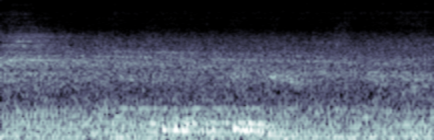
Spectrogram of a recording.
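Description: An Imandin pigeon, a red-eyed breeding bird, gives a faint, soft low coo twice in quick succession over a steady background hiss.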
